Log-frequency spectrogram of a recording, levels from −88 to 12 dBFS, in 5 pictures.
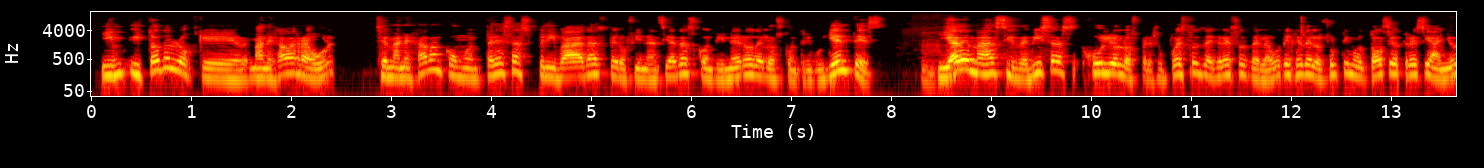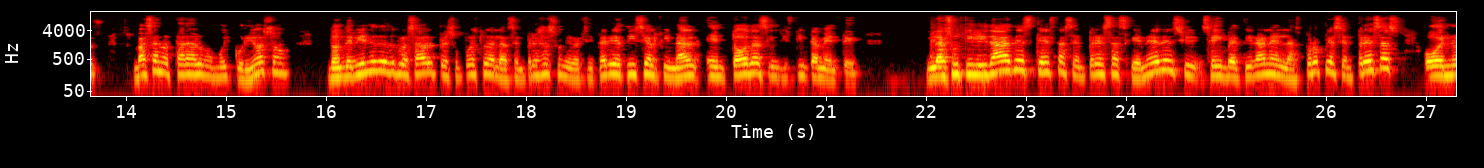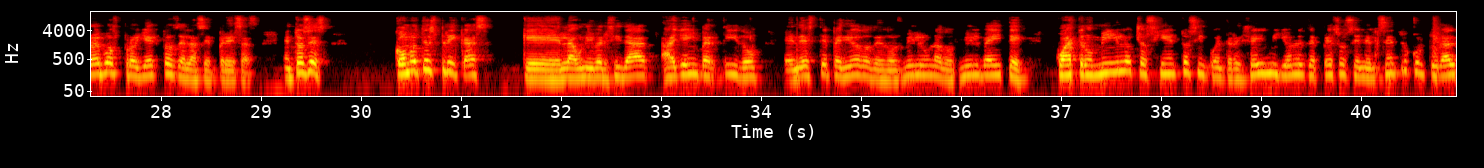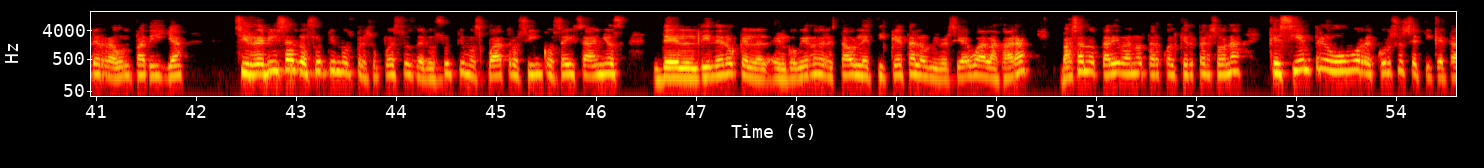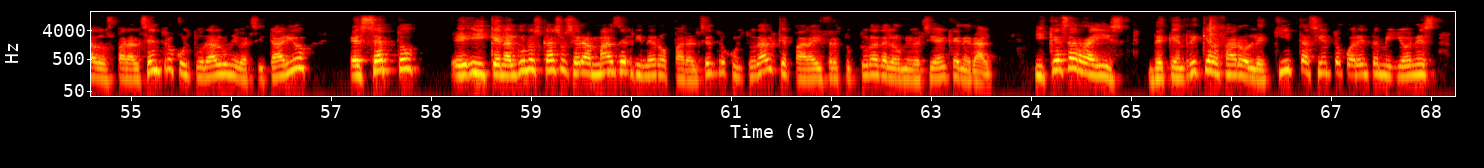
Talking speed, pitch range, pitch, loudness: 165 wpm, 140-190 Hz, 165 Hz, -22 LUFS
